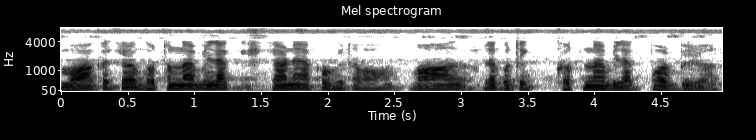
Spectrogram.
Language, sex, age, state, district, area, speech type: Assamese, male, 45-60, Assam, Charaideo, urban, spontaneous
